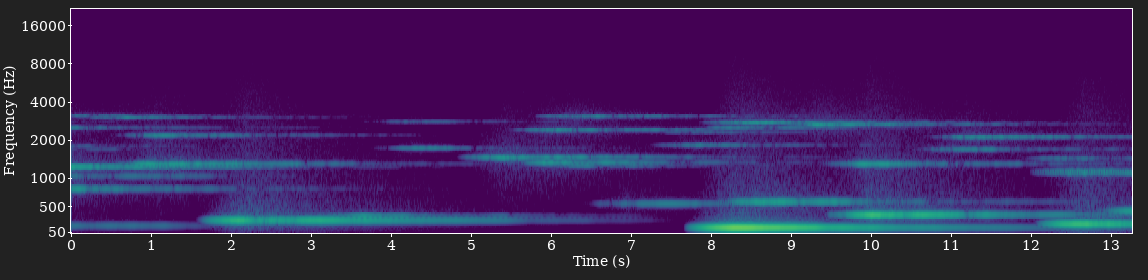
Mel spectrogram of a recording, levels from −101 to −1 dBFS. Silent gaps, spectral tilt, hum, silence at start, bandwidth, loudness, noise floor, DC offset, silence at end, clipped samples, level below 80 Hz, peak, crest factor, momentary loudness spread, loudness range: none; -10.5 dB/octave; none; 0 s; 3.3 kHz; -39 LUFS; -62 dBFS; under 0.1%; 0 s; under 0.1%; -84 dBFS; -24 dBFS; 16 dB; 25 LU; 19 LU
